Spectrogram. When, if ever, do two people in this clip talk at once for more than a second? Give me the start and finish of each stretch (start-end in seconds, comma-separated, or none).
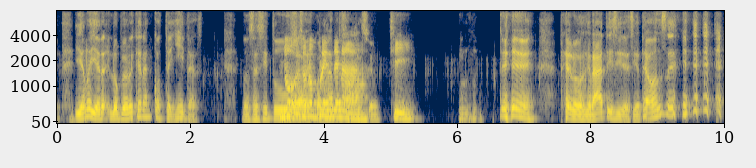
3.3-4.7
